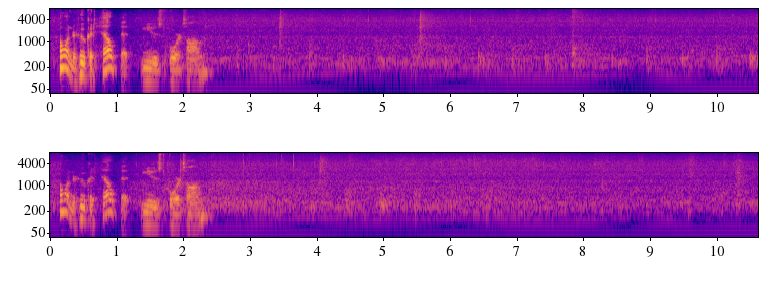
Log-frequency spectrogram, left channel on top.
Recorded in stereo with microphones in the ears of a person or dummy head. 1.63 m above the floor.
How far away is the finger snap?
No finger snap in this recording.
